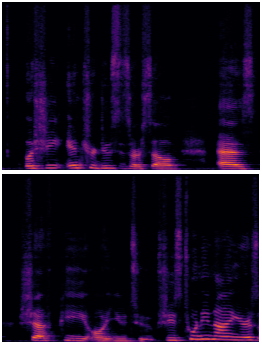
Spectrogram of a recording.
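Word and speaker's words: Chef Pii: and i'm going to say this correctly at chef pie and that's p i i pronounce p so i'm gonna say i thought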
